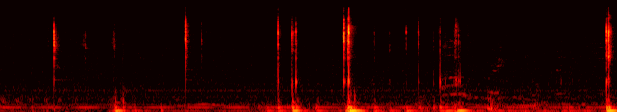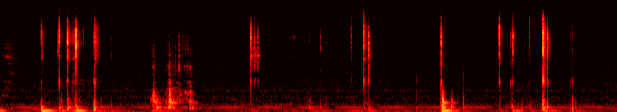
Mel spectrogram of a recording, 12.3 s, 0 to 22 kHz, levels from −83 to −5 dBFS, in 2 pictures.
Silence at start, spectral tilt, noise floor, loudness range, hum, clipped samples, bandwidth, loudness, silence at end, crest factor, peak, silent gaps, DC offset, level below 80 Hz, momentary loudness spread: 0.55 s; -1.5 dB/octave; -63 dBFS; 7 LU; none; under 0.1%; 16.5 kHz; -38 LUFS; 0.4 s; 42 dB; -2 dBFS; none; under 0.1%; -50 dBFS; 27 LU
